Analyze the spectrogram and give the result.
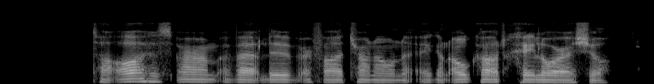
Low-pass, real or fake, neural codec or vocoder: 7.2 kHz; fake; vocoder, 44.1 kHz, 128 mel bands every 512 samples, BigVGAN v2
